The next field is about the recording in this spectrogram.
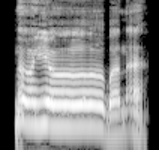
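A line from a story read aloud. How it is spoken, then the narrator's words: Drawn-out drawl. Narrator (Russian): протянул Гоша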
